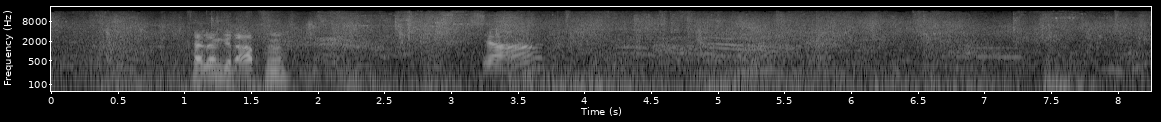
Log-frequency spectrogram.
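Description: Magic blasts crackle and whoosh during a fight.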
